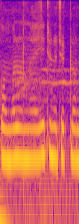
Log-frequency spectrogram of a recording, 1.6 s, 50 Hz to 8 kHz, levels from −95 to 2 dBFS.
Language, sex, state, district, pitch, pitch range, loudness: Telugu, female, Andhra Pradesh, Krishna, 220 Hz, 215-225 Hz, -14 LUFS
